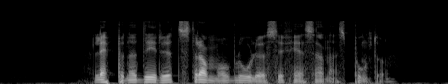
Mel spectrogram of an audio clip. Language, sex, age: Norwegian, male, 32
